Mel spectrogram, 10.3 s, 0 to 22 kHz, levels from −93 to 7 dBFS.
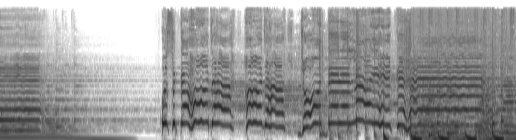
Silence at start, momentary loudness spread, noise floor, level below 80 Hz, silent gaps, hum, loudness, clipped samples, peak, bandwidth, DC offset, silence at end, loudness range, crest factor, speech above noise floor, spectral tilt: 0 s; 9 LU; -51 dBFS; -22 dBFS; none; none; -12 LUFS; under 0.1%; -2 dBFS; 17 kHz; under 0.1%; 0 s; 8 LU; 12 dB; 38 dB; -4 dB/octave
